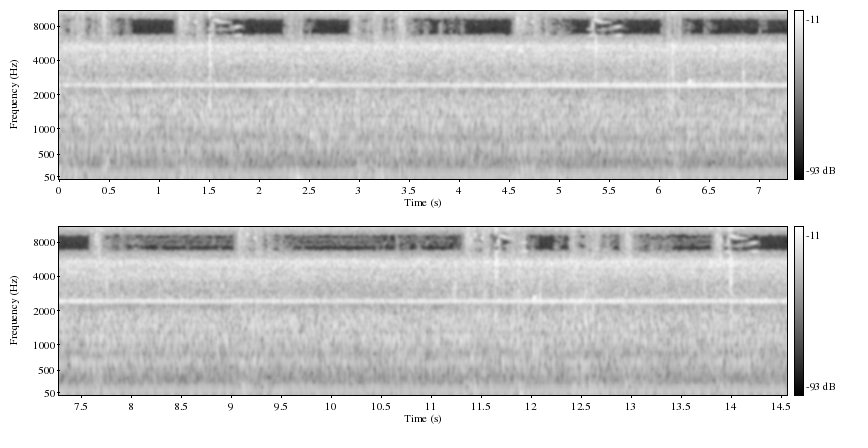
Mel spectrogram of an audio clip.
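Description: Building pieces click into place in a video game.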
